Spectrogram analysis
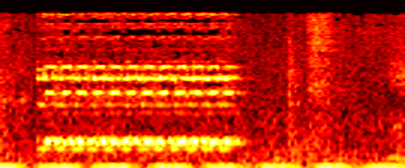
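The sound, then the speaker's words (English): A telephone rings with a steady electronic trill lasting over a second, then stops, leaving a low continuous hum underneath and a faint rustle afterward. “A phone call.”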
